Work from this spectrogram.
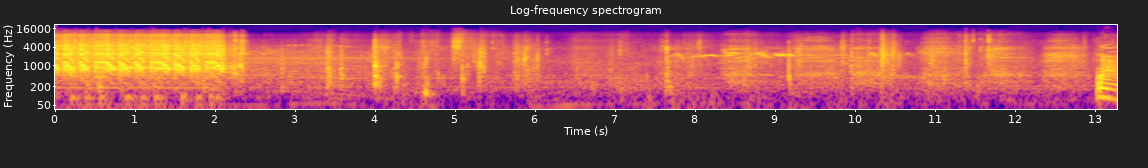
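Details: Short burst of starter cranking, then scattered clicks and knocks with no catch from a 3S-GTE Corolla running pure methanol, first start attempt after two years with fresh oil; it has some compression, cause suspected, not confirmed.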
